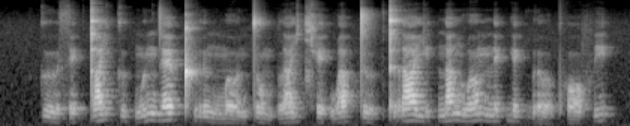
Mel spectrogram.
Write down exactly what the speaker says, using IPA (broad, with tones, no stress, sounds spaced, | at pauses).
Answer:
k ɯː˨˩ s e˨˩ k̚ t a˥˩ j k ɯ˨˩ k̚ m ɯ˥˩ ŋ d ɛː˥˩ p̚ kʰ r ɯ˨˩ ŋ m ɤː˩˦ n t o˨˩ m p l a˦˥ j t͡ɕʰ e˨˩ ʔ w a˥˩ p̚ t ɯː˨˩ k̚ t r aː˥˩ j i˥˩ t̚ n a˥˩ n w ɤː˥˩ m n e˥˩ k̚ j e˦˥ k̚ r ɤː˩˦ pʰ ɔː˧ f i˦˥ t̚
